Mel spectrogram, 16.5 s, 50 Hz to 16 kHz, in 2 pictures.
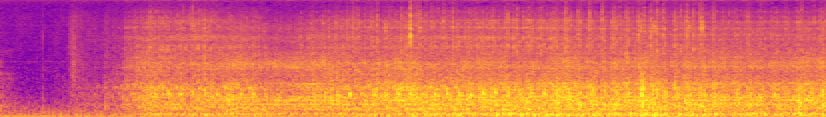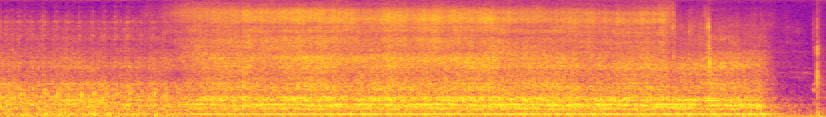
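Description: Wood lathe spinning a large, heavy workpiece held in a jig at a low 500 RPM, a steady, loud motor hum with a constant whine that grows brighter and louder partway through, continuous and close.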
